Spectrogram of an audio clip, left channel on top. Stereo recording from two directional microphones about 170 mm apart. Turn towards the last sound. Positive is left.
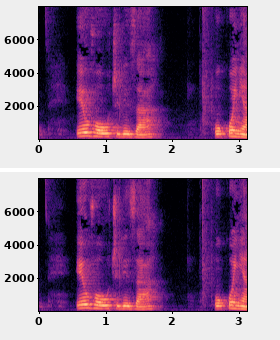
turn(degrees=-10)  # may be behind; listen again after turning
